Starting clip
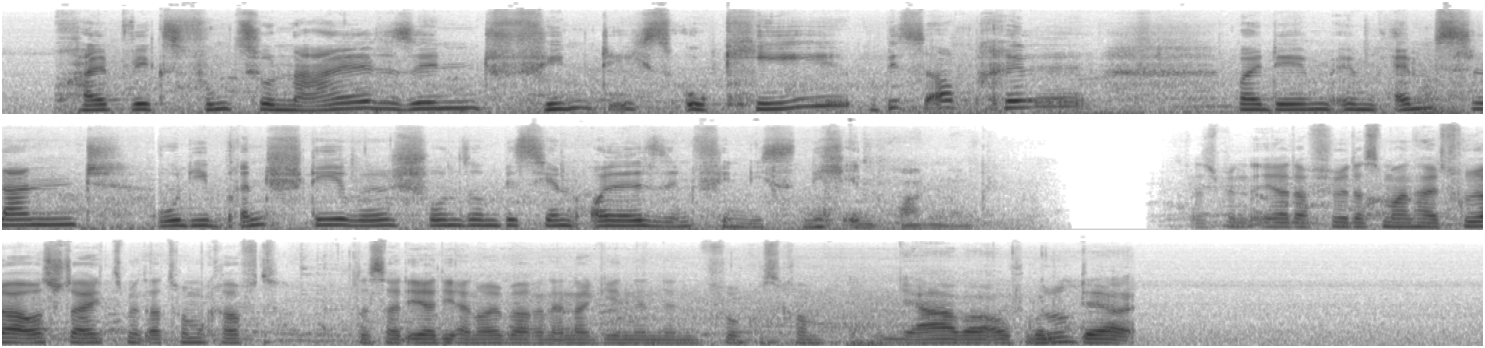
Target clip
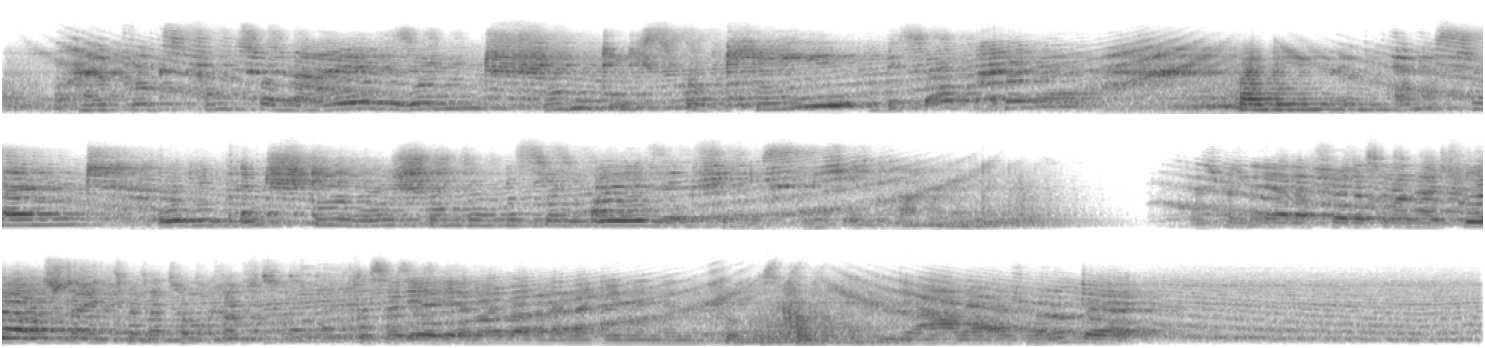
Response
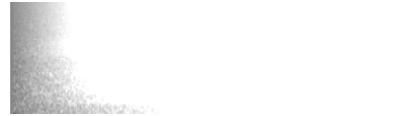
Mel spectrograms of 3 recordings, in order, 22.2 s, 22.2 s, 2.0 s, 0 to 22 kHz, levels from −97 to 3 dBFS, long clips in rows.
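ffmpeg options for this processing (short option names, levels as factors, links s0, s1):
-filter_complex "[0:a]asoftclip=type=hard:threshold=0.0631,acompressor=threshold=0.01:ratio=4,aphaser=in_gain=1:out_gain=1:delay=4.3:decay=0.71:speed=0.16:type=triangular,highpass=f=280:w=0.5412,highpass=f=280:w=1.3066,equalizer=f=470:t=q:w=4:g=-3,equalizer=f=1700:t=q:w=4:g=4,equalizer=f=2700:t=q:w=4:g=3,lowpass=f=4200:w=0.5412,lowpass=f=4200:w=1.3066,asplit=2[s0][s1];[s1]adelay=31,volume=0.376[s2];[s0][s2]amix=inputs=2:normalize=0,aecho=1:1:131|262|393|524:0.316|0.104|0.0344|0.0114,asplit=2[s3][s4];[1:a]atrim=start_sample=2205,lowshelf=f=380:g=9.5[s5];[s4][s5]afir=irnorm=-1:irlink=0,volume=0.224[s6];[s3][s6]amix=inputs=2:normalize=0,adynamicequalizer=threshold=0.00398:dfrequency=1500:dqfactor=0.7:tfrequency=1500:tqfactor=0.7:attack=5:release=100:ratio=0.375:range=2.5:mode=boostabove:tftype=highshelf"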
